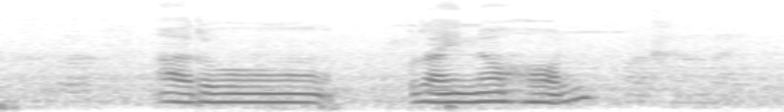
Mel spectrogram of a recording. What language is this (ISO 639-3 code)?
asm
